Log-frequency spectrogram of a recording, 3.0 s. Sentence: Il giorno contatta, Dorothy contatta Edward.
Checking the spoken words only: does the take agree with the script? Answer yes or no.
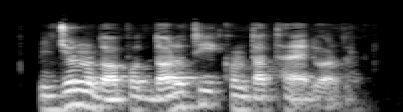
no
